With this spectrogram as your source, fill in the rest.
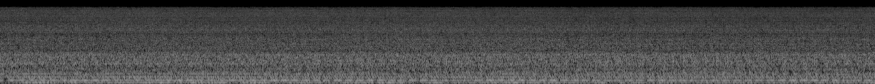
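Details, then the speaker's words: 2010 Nissan Murano Z51, 87,000 on the clock, after throttle body cleaning, warming up from 1500 rpm fast idle with temperature rising and revs dropping: smooth even idle hum, no knocks or misses; runs softly. "Да, температура поднимается, а обороты опускаются. Пусть поработает пару минут сейчас. Посмотрим дальше, что будет. Двигатель работает мягенько."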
